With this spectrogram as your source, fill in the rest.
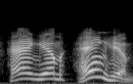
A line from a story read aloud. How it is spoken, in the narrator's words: they cried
